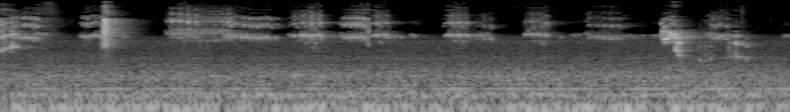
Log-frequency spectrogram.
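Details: Happy pet budgerigars chattering in a continuous stream of short raspy chirps, closely spaced and uneven, with two sharper louder squeaks, over a steady low electrical hum.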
